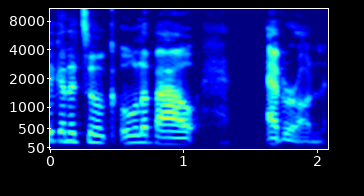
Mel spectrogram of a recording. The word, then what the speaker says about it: Eberron: I always say... No, Aberon is right. I used to say Erebon.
